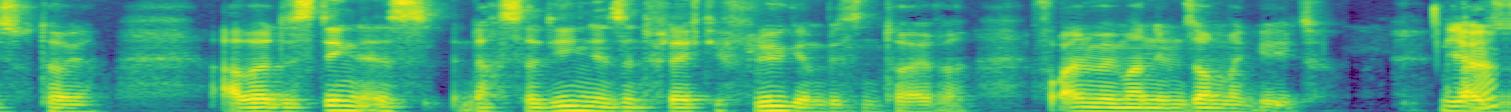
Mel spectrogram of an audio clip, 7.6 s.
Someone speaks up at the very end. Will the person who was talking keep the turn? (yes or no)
yes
